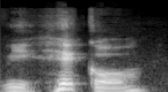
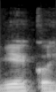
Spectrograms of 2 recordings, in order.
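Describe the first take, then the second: First: The H sound in the word is clearly pronounced. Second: The H sound in the word is silent.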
